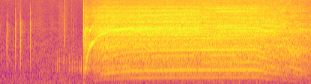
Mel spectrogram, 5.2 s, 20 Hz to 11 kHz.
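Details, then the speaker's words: Roughly 70-year-old corded drill, long uncracked cord, slight chuck end play, previously sounded bad at start-up: spins up quickly to a steady high whine, even, no roughness or rattle; this time not bad; normal running. "Wow, it made a liar out of me because last time it sounded really bad. This time, not so bad. Not bad for probably a 70-year-old drill, maybe more."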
